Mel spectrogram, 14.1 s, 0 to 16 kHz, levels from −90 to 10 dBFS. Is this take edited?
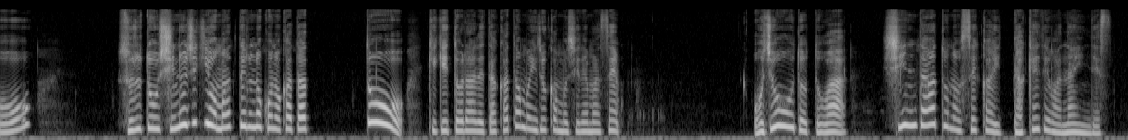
no; 0 cuts

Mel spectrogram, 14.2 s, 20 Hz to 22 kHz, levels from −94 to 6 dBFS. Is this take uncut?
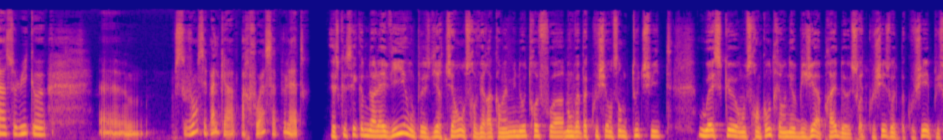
no; 2 cuts; at 1.4 s, 8.4 s

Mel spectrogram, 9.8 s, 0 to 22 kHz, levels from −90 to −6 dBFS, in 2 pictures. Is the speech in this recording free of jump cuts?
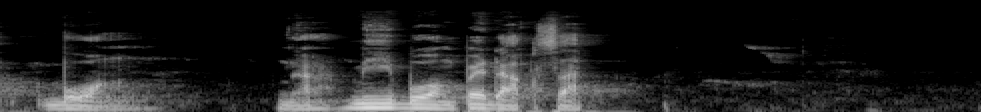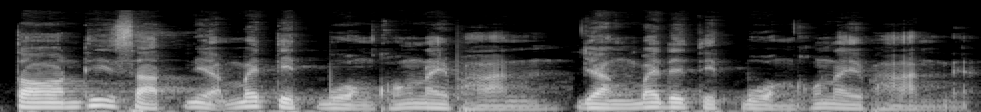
no; 1 cut; at 7.8 s

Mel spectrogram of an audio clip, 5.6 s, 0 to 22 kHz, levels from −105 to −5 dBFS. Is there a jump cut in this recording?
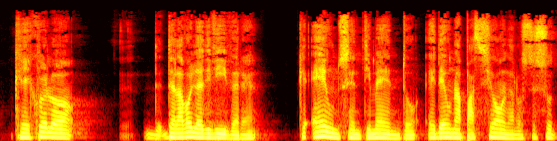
no; 0 cuts

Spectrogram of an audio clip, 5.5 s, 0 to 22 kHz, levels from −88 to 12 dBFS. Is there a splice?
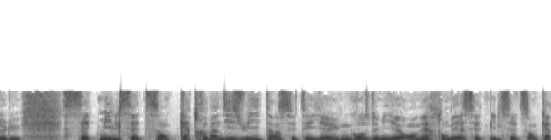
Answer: no; 0 cuts

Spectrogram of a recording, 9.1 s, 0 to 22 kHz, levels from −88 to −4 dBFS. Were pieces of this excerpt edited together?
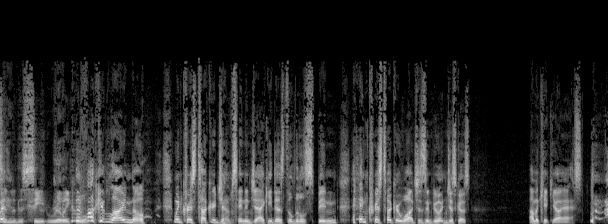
no; 0 cuts

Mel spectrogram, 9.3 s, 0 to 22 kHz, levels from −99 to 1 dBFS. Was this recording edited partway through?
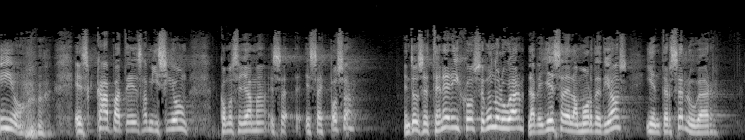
yes; 3 cuts; at 2.6 s, 4.9 s, 6.5 s

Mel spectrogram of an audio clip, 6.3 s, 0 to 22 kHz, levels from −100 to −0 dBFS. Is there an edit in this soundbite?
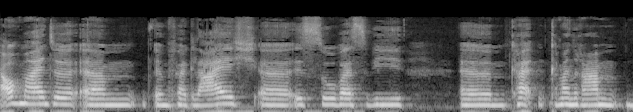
yes; 1 cut; at 1.5 s

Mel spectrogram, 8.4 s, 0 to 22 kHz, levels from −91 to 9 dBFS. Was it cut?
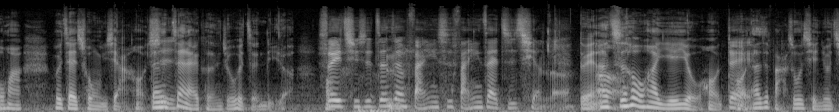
yes; 1 cut; at 7.2 s

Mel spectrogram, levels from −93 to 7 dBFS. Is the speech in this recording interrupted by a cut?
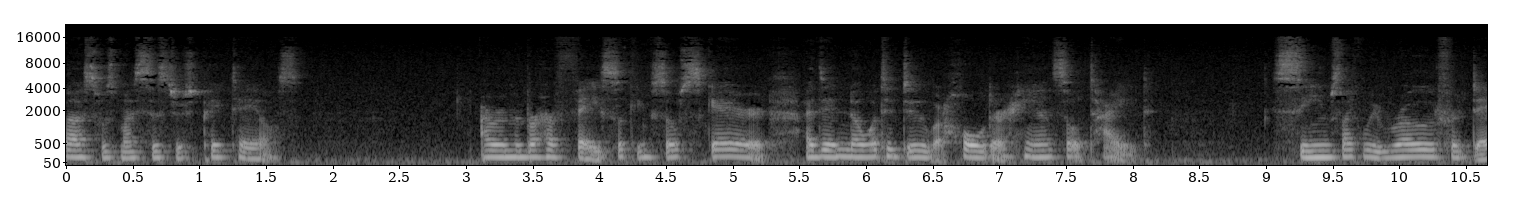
yes; 1 cut; at 3.0 s

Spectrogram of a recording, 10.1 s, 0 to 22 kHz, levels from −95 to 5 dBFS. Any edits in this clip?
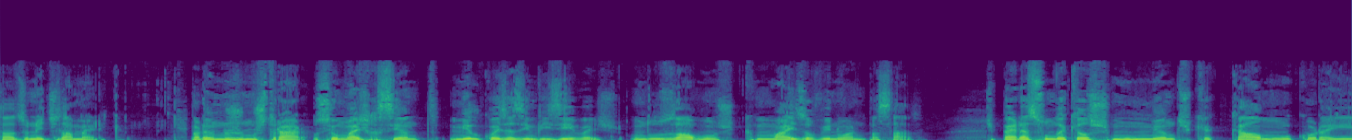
no; 0 cuts

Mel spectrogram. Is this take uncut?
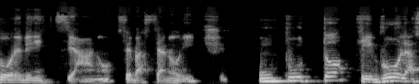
no; 1 cut; at 2.5 s

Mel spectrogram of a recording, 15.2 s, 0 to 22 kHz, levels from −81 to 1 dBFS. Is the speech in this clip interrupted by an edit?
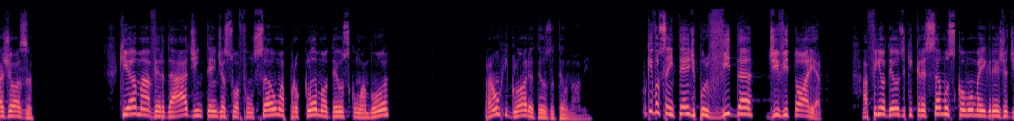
yes; 2 cuts; at 9.6 s, 12.8 s

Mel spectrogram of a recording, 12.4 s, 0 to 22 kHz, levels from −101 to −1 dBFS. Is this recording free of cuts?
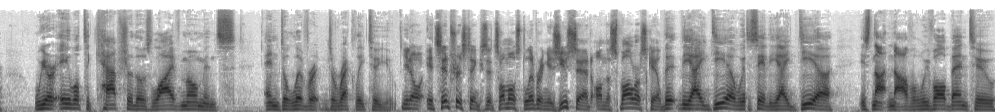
no; 2 cuts; at 8.3 s, 9.3 s

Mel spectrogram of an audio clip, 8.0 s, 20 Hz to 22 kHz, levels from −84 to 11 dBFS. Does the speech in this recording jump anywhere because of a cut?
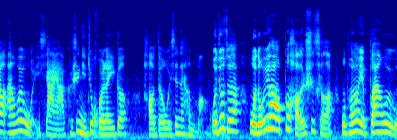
no; 0 cuts

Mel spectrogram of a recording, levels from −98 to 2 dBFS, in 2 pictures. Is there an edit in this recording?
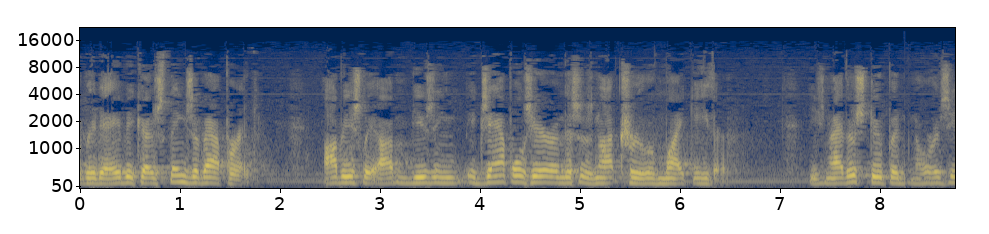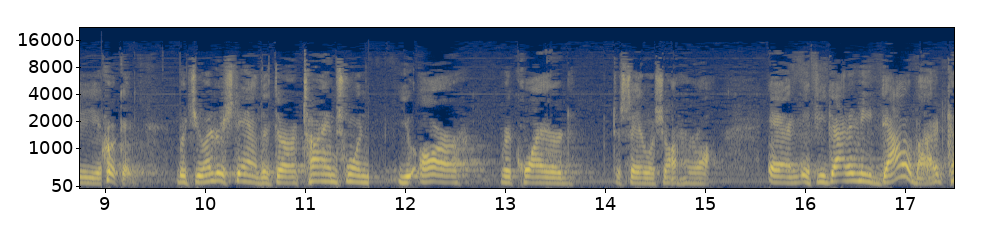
no; 0 cuts

